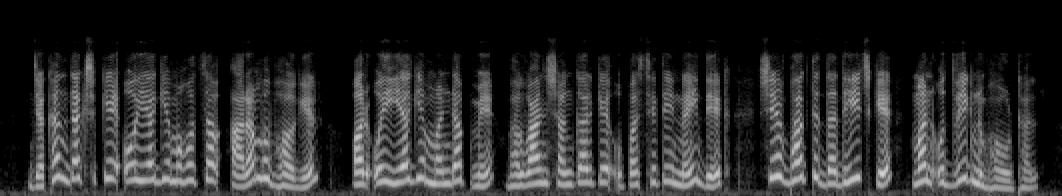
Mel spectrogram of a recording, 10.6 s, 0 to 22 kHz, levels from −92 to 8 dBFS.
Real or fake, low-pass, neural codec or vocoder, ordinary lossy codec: real; 7.2 kHz; none; Opus, 32 kbps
